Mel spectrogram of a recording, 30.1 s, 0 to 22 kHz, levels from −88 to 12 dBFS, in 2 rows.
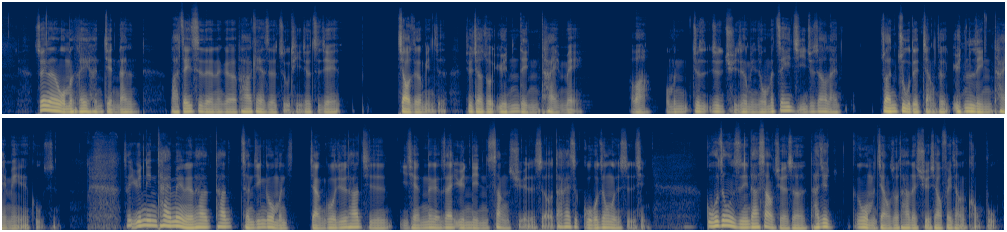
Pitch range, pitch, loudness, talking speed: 90-115 Hz, 100 Hz, -24 LUFS, 290 characters per minute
